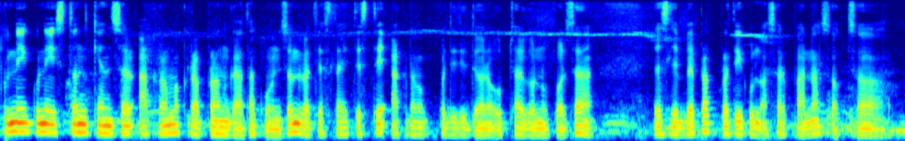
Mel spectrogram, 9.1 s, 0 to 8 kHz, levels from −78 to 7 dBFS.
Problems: none marked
